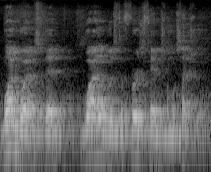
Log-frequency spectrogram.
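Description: Mellow man in a very echoey room. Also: medium pitch, level tone, normal speed. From Venezuela. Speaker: panelist, theatre artist discussing a play. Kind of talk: thoughtful discussion. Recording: distant mic, echoey room, faint noise.

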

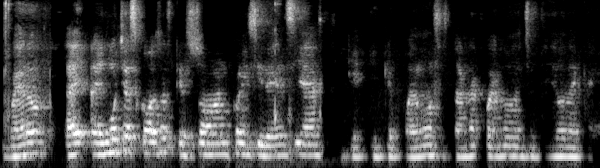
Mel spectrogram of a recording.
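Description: A man's voice: on the high side, normal speed, slight background noise. Chatty man in an echoey room. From Mexico. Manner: relaxed, chatty, repeats words while thinking. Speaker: economics professor and guest. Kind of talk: conversational interview.

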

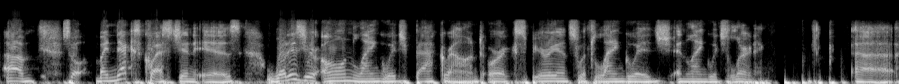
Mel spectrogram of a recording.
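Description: A man in the interviewer's seat asks thoughtful questions in a gravelly, fry-tinged voice at an everyday pitch, often restarting his sentences as he goes. He sounds close and dry, with no room around him. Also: slow pace, no echo, rough recording. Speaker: interviewer, legal language scholar. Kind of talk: conversational interview.

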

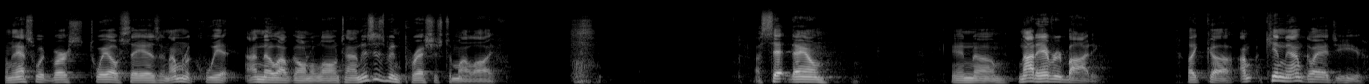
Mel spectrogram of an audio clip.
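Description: A pastor delivers a sermon in a big, booming voice. He swings from loud emphatic lines to hushed, warm asides. His tone stays conversational, and he addresses congregants directly by name. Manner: lively, conversational preaching, calls out congregants by name. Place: church.

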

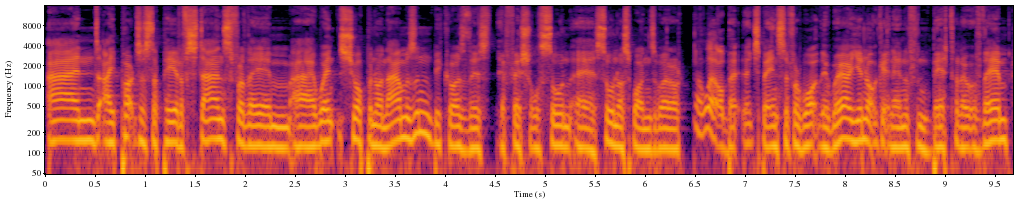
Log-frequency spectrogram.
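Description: A man from Scotland with a Scottish accent, chatting as a podcast guest. He goes into eager detail and keeps restarting his phrases. His voice sits in a middle pitch and sounds dry and close, with no room around it. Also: brisk, hardly any pauses, a little mellow, dry recording. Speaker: listener guest. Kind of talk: casual podcast chat.

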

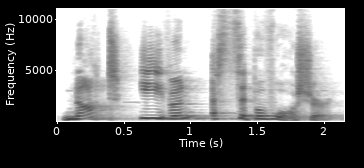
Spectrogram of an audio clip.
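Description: Stern hospital nursing director played by a woman, high pitch, slow deliberate scolding, radio comedy. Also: big pitch swings. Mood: stern, exasperated. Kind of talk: amateur comedy radio play acting.

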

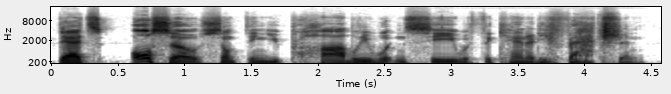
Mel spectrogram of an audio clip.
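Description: A middle-aged man co-hosting a casual podcast, talking in an animated, opinionated way and acting out quotes in other voices. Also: on the low side, normal speed. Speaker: podcast co-host.

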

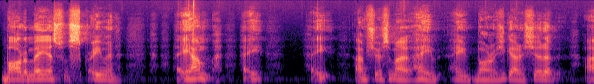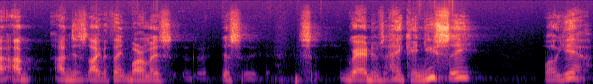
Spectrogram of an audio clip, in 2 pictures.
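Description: A man preaching a sermon in a slightly high voice. He talks in a folksy, repetitive way, moving from soft conversational stretches into loud, fervent preaching. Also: normal speed. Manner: folksy, repeats phrases. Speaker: pastor.

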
